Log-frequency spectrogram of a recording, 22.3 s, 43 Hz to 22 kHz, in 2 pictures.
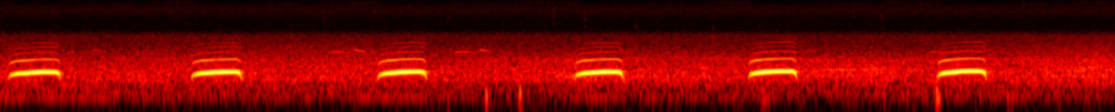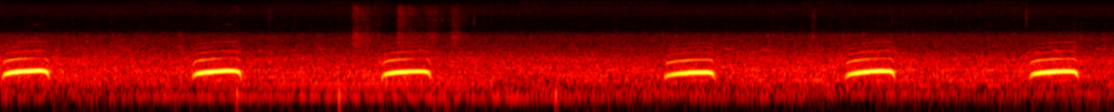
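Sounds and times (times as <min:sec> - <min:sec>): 
long-eared owl Asio otus: 0:00.0 - 0:01.1, 0:01.8 - 0:02.5, 0:03.3 - 0:06.3, 0:07.4 - 0:08.1, 0:09.2 - 0:10.0, 0:11.1 - 0:11.7, 0:12.9 - 0:13.6, 0:14.7 - 0:15.7, 0:17.7 - 0:19.0, 0:19.6 - 0:20.2, 0:21.4 - 0:22.2.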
